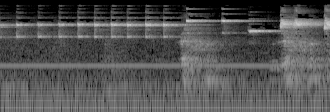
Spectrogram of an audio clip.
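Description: Javan bush lark song: a fast run of high, sharp chips about five per second, then varied whistles and buzzy high phrases over a steady low hum.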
